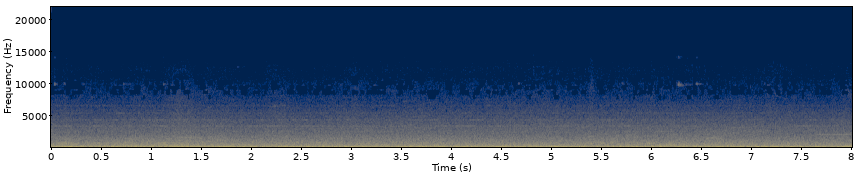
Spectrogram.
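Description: Steady low rumble of city ambience, dominated by vehicle noise with no distinct events.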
